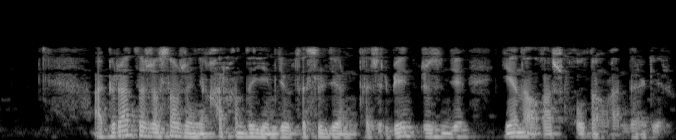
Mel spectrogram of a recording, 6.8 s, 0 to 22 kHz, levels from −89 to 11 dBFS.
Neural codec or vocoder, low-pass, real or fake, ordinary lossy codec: none; 5.4 kHz; real; none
